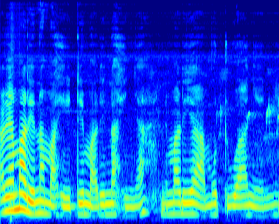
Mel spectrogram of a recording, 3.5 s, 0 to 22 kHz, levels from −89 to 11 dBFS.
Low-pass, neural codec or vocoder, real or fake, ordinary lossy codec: none; none; real; none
